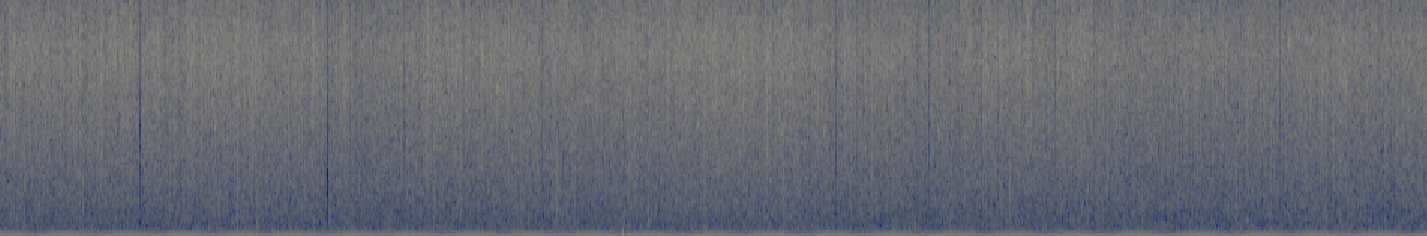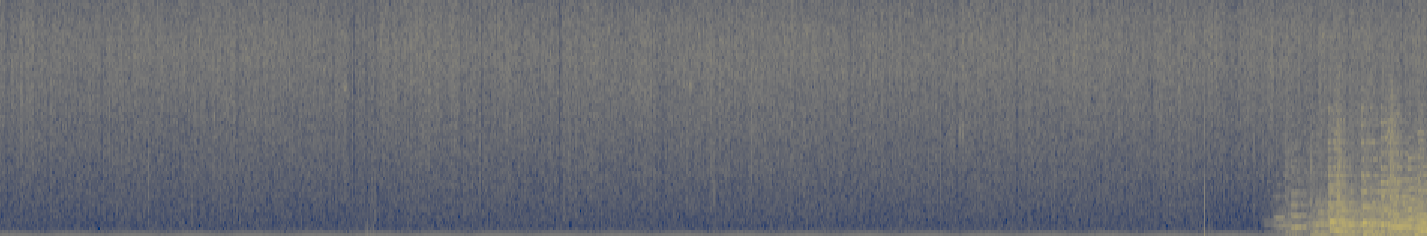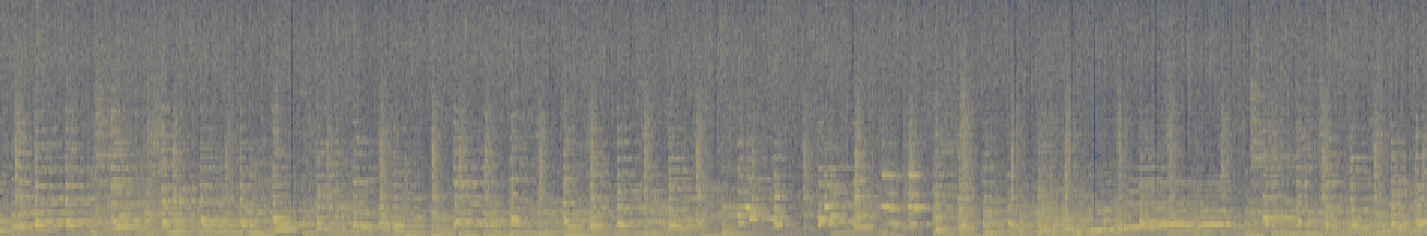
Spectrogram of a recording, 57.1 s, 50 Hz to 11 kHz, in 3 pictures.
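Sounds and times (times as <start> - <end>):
electrical hum: 0.0 - 57.0
faint ticks: 28.2 - 33.8.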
